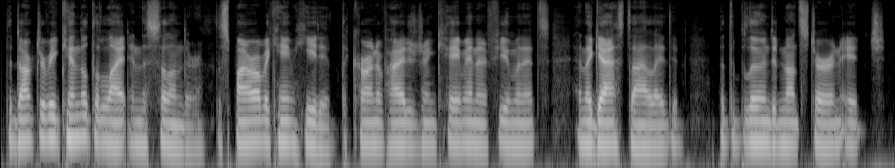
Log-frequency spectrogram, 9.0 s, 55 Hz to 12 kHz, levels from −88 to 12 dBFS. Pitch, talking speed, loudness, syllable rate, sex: 120 Hz, 220 wpm, -21 LUFS, 6.3 syllables/s, male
